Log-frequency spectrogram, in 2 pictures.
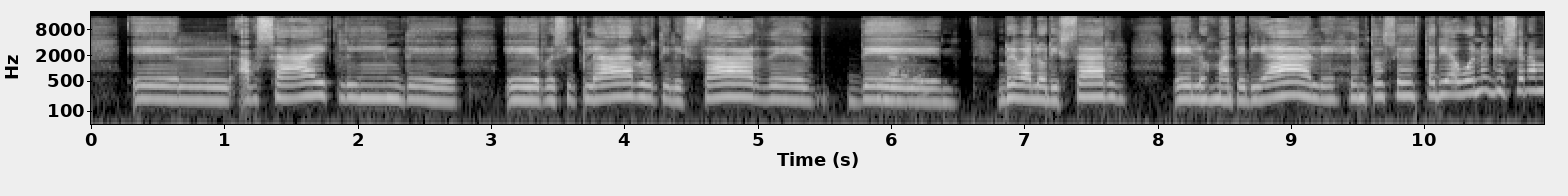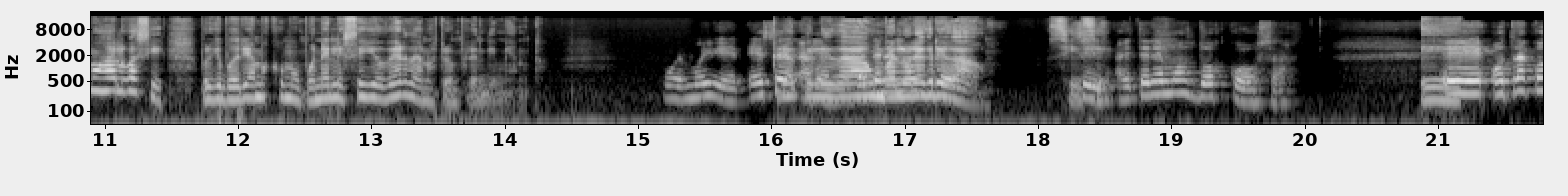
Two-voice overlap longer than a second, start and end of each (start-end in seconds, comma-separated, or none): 16.0-17.6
